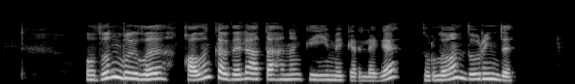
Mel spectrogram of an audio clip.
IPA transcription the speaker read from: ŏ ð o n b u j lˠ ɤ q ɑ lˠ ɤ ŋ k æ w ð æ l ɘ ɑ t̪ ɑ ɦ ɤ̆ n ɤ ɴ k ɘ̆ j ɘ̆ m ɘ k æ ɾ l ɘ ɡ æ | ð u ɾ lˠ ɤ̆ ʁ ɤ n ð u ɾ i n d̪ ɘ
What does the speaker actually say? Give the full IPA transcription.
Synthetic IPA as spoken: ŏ ð o n b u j lˠ ɤ q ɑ lˠ ɤ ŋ k æ w ð æ l ɘ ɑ t̪ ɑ ɦ ɤ̆ n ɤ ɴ k ɘ̆ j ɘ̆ m ɘ k æ ɾ l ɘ ɡ æ | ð u ɾ lˠ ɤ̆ ʁ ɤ n ð u ɾ i n d̪ ɘ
